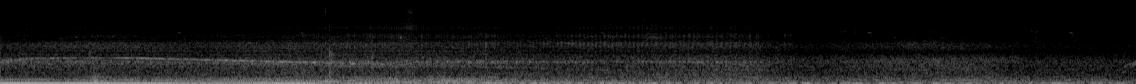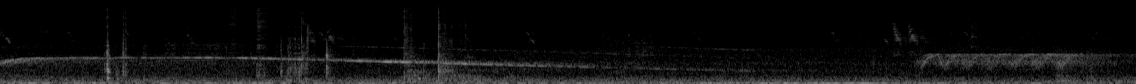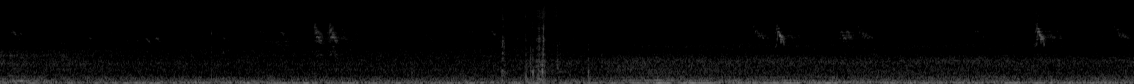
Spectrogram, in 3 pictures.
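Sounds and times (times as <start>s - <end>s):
siren rising and falling: 0.0s - 5.1s, 11.3s - 19.1s, 20.4s - 22.9s.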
